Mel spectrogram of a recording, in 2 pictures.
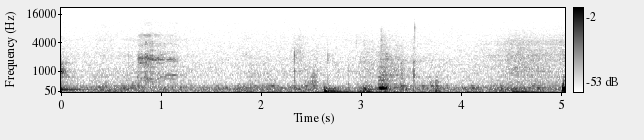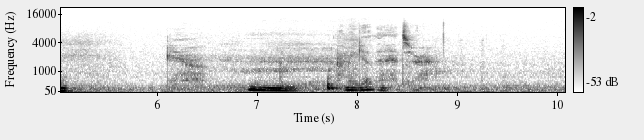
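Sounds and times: man murmuring quietly: 6.1 - 8.8.

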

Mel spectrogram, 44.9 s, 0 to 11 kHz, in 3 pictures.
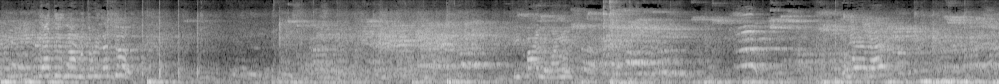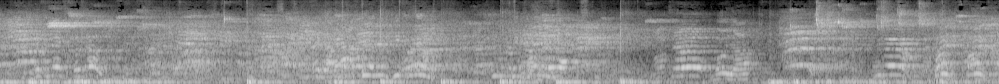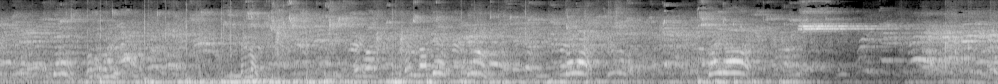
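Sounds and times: voices echoing: 0.0 - 44.9.

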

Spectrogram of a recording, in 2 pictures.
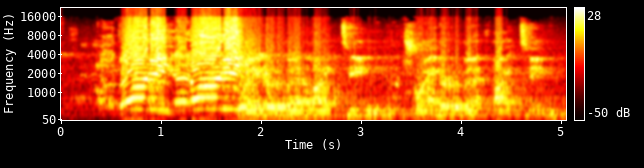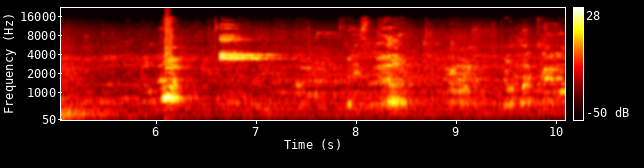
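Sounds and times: voices calling out in hall: 0.0 - 10.0.

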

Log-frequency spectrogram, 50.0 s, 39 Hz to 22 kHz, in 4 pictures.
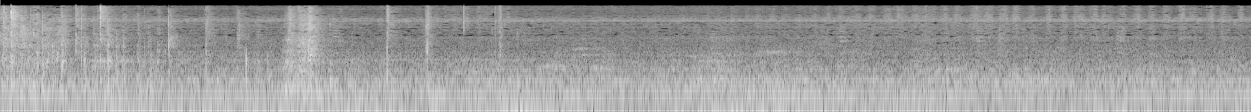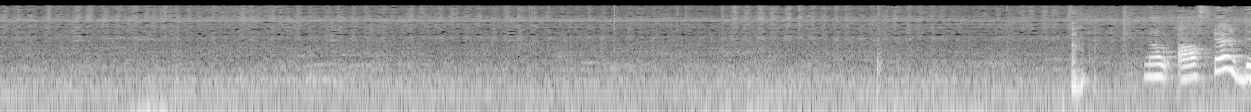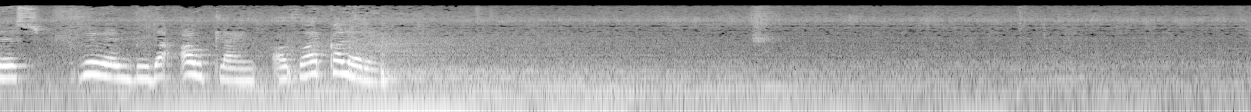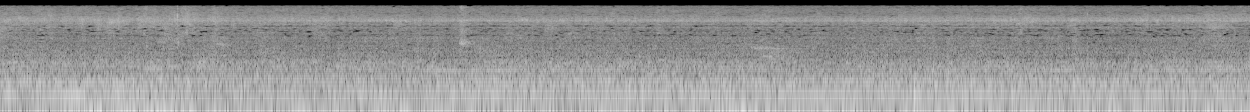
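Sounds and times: plastic packet rustling: 0.0 - 2.2
faint room hum and hiss: 0.0 - 50.0.

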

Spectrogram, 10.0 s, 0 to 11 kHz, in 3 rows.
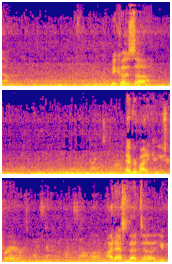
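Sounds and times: car engine and tyre rumble: 0.0 - 10.0.

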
